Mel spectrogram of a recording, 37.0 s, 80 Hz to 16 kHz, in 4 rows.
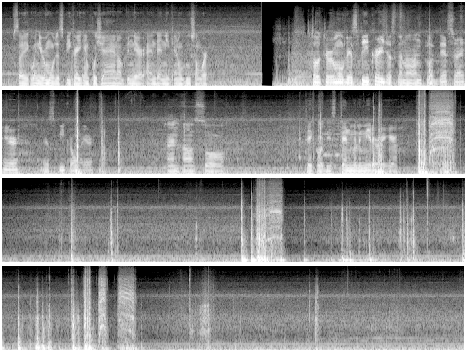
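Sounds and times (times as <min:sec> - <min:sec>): cordless drill whirring: 0:17.6 - 0:18.4, 0:23.6 - 0:24.2, 0:29.6 - 0:30.6.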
